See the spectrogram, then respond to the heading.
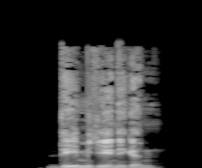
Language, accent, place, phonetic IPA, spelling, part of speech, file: German, Germany, Berlin, [ˈdeːmˌjeːnɪɡn̩], demjenigen, determiner, De-demjenigen.ogg
- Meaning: dative masculine of derjenige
